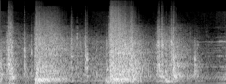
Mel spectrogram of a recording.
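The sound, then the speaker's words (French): A toilet (WC) door is shut with a few heavy wooden thuds and knocks, loud, spread over a couple of seconds with no one speaking. “la porte.”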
